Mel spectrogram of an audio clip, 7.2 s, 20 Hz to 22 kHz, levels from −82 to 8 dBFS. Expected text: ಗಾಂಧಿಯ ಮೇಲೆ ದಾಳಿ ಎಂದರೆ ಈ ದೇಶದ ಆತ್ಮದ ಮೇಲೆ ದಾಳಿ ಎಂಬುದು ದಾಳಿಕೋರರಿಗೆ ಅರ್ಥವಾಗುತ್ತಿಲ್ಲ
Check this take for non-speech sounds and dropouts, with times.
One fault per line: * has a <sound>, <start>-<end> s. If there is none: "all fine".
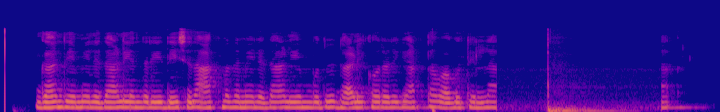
* has a thud, 5.4-6.4 s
